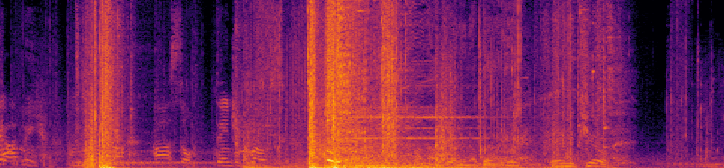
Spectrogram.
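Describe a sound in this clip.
Gunfire cracks in short bursts.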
